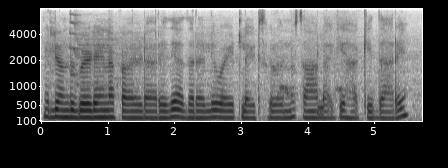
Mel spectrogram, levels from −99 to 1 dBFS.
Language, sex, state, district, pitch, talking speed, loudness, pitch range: Kannada, female, Karnataka, Koppal, 175 Hz, 125 wpm, -18 LUFS, 170-185 Hz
